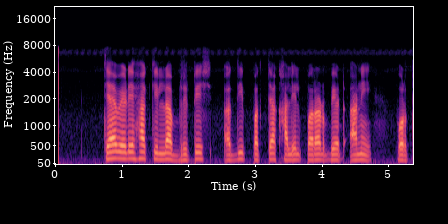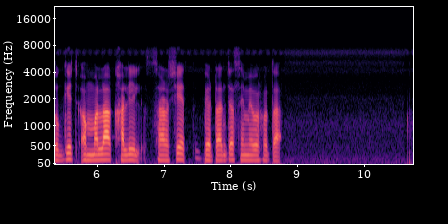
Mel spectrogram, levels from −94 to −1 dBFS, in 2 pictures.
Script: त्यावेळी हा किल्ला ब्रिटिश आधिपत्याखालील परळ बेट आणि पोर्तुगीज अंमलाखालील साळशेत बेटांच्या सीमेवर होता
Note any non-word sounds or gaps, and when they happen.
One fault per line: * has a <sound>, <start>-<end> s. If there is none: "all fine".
all fine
